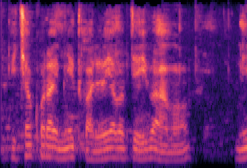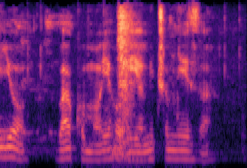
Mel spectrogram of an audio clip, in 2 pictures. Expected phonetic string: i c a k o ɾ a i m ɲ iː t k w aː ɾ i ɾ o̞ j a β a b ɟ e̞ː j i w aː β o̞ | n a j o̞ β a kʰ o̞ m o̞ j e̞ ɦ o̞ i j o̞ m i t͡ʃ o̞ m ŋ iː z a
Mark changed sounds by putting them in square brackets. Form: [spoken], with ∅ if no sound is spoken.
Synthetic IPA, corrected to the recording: i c a k o ɾ a i m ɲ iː t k w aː ɾ i ɾ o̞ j a β a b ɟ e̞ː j i [β] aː β o̞ | n [i] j o̞ β a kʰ o̞ m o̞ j e̞ ɦ o̞ i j o̞ m i t͡ʃ o̞ m [ɲ] iː z a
